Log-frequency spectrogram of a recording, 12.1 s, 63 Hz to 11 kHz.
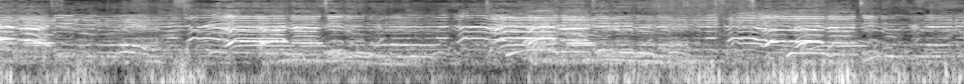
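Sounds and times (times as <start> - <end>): congregation singing a hymn: 0.0 - 12.0.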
